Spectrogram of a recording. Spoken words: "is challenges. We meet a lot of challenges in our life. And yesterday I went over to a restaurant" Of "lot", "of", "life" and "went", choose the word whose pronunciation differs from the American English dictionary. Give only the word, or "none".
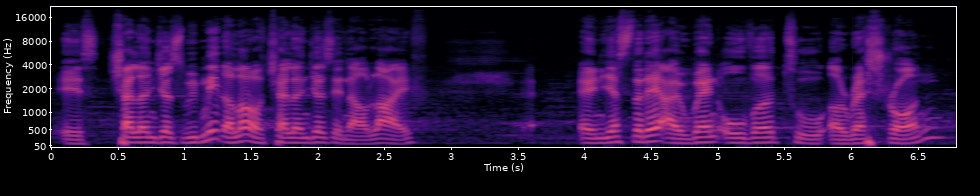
of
